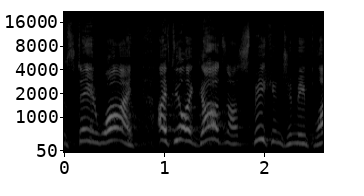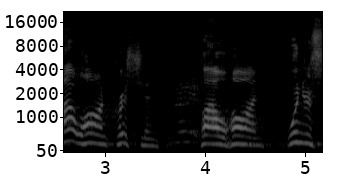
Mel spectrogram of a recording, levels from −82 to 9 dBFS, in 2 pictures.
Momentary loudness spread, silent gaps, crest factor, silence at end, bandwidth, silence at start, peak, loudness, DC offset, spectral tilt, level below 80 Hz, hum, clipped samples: 10 LU; none; 20 dB; 0 s; 19.5 kHz; 0 s; -32 dBFS; -50 LUFS; under 0.1%; -1 dB/octave; under -90 dBFS; none; under 0.1%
